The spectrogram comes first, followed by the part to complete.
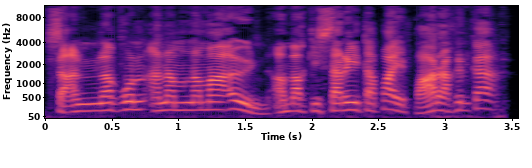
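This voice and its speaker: Man acting a high-pitched, grumbling village man. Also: normal speed, sharp tone, no echo. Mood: reproachful. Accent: Ilocano. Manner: nagging, reproachful. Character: grumbling, scolding village man, easily embarrassed. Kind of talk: Ilocano comedy drama dialogue.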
